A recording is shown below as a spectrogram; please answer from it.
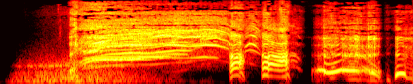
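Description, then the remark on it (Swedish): A voice imitates a fart: a low raspy buzz gives way to a long, loud, high-pitched squeal, followed by a few short squeaky bursts. “Tror när den personen lägger av en brakare, tror du att det låter så här då?”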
